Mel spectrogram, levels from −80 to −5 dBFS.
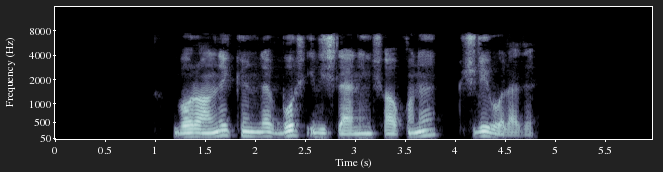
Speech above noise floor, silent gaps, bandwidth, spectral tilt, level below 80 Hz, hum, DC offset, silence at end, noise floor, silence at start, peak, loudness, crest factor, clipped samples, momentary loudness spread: over 68 dB; none; 7.8 kHz; -4.5 dB/octave; -56 dBFS; none; under 0.1%; 1.2 s; under -90 dBFS; 1.2 s; -4 dBFS; -22 LUFS; 20 dB; under 0.1%; 11 LU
